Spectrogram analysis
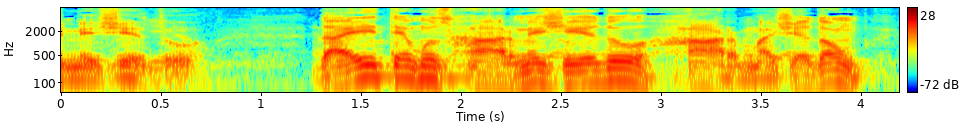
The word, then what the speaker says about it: Armagedom: daí temos har meedo harmagedon e Armagedon e realmente em algumas das antigas versões do novo testamento escritas em grego Armagedon tem o som aspirado no início que significa que era pronunciada com H Origin nor era hared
